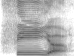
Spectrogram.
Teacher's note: The next hated word is theory, probably because of the TH. Stick the tongue out, the, and then we have a schwa sound.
